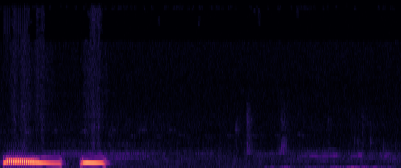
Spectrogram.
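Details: Spotted dove of a native-voiced style, cooing to provoke wild doves in Vietnam. Two low, mellow coo notes in quick succession, the first longer and gently falling, followed by silence and faint low rustling.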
